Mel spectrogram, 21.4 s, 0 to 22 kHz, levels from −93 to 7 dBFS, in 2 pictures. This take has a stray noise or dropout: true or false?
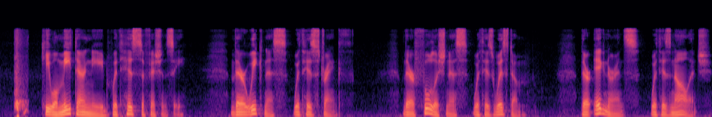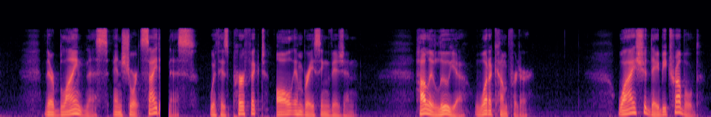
true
